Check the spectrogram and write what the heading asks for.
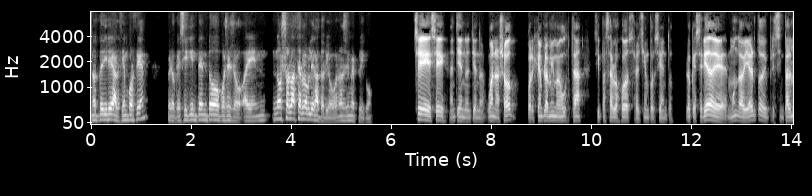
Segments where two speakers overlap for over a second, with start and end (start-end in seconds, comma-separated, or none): none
